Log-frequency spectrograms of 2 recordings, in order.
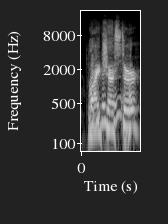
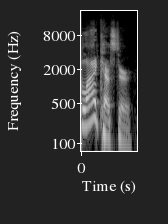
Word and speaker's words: Leicester: And second of all, thank you for pronouncing Leicester City correctly. Wait, how do people say it? How did they say it? Leicester or whatever. No, oh, Yeah, I've heard people call it Leicester. That Americans, yeah. I No. learned That's awful. in wrestling, Thank you yeah. for pronouncing it correctly, gentlemen.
